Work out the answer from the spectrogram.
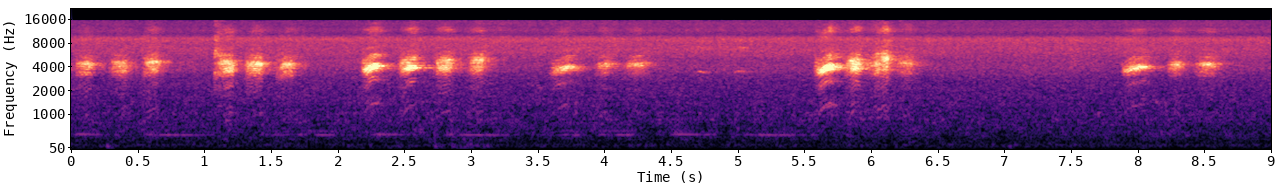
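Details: Male Japanese paradise flycatcher on Nojasan giving alarm calls: short, harsh, high notes in quick bursts of three to five, repeated every second or two, over a faint low steady tone.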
